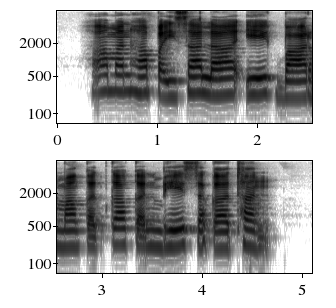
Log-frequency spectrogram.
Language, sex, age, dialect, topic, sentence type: Chhattisgarhi, female, 60-100, Central, banking, question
